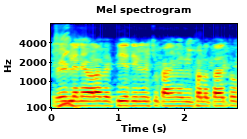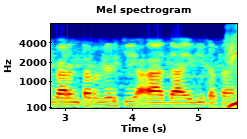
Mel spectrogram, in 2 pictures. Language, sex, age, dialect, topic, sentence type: Hindi, male, 18-24, Hindustani Malvi Khadi Boli, banking, statement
